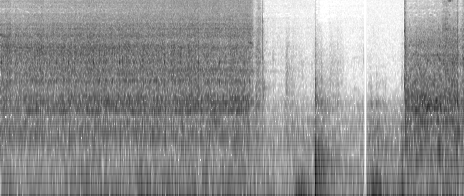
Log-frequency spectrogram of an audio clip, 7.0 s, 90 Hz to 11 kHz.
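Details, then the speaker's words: 46-year-old Plymouth Volare 318, sat 20 years in desert, first run off its own fuel tank: runs, then cuts out, stumbles and dies, not pulling fuel; suspected clogged sock in tank or rubber line at tank. "We're out of fuel. not out of fuel. It ain't pulling it though."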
